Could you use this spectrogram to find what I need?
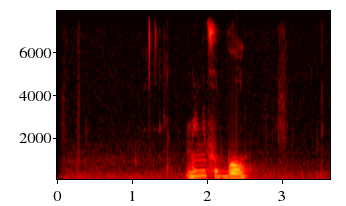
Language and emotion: Russian, neutral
